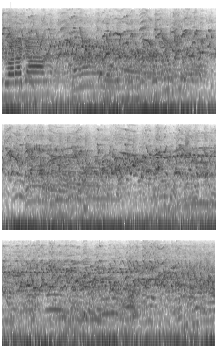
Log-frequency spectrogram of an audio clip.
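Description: White-rumped shama (murai batu) singing in its contest cage, its song woven into a dense, unbroken chorus of many other caged songbirds, over a steady low hum.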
